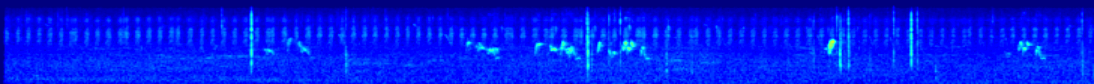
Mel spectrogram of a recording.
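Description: Red-whiskered bulbuls giving short, bright call phrases in several bursts, over a steady high insect chirping that pulses about six times a second. A few sharp clicks cut in, the loudest about eleven seconds in alongside a bulbul call.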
